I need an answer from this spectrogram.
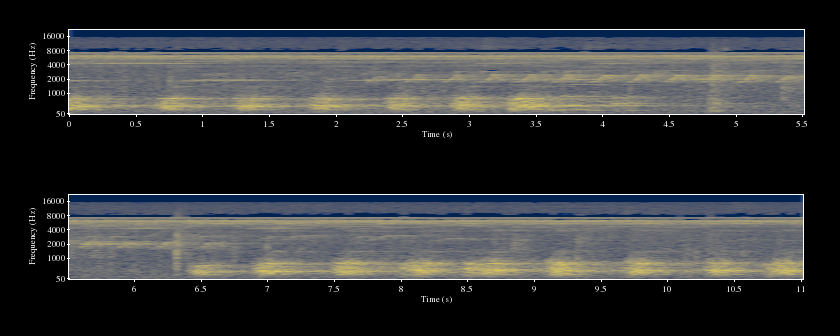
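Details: In a Costa Rica rainforest at dawn, a howler monkey gives bursts of hoarse rhythmic pulses, pauses for about two seconds, then resumes the steady series. Continuous high insect hum and scattered bird whistles fill the background.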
